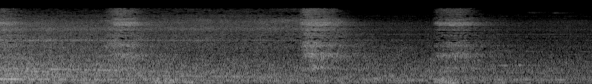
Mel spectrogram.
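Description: Train doors hiss open.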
